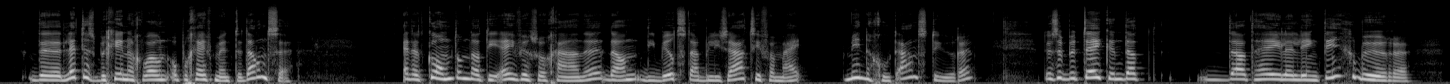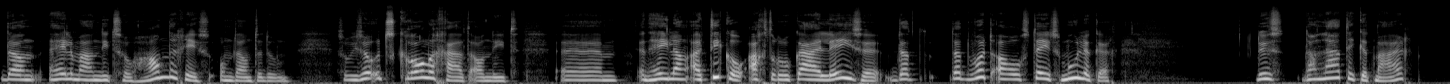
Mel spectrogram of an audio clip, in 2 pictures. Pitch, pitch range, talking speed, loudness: 220 Hz, 190-255 Hz, 140 wpm, -21 LUFS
